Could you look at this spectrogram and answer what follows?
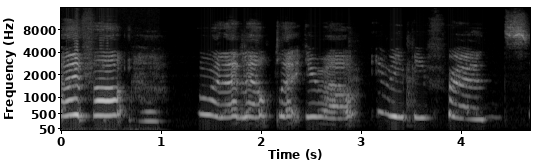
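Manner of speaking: crying, tearful voice. In a role-playing game, a player's character answers the Queen of the Storm: crying. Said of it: "he's crying".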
